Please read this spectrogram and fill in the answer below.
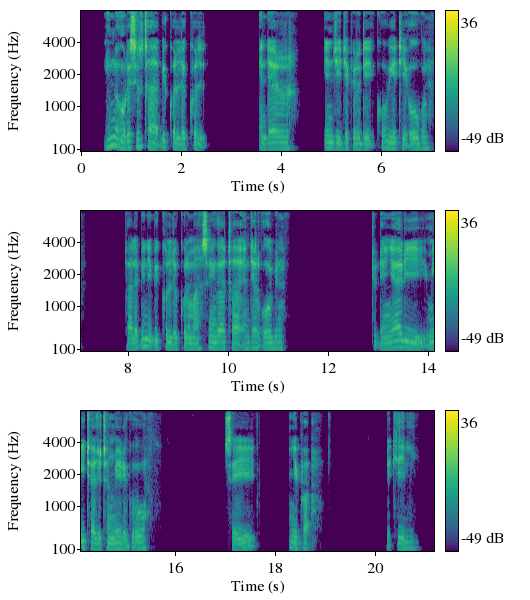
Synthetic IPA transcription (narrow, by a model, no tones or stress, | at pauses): nunːɔunɾesiɾtʰaɓikʰːɔlːɛkʰːɔl | ʔɛndɛɾ | iɲd͡ʒidepiɾdɛ̰kʰɔwietʰɛ̰ʔoːbun | talaɓiniɓikʰːɔlːɛkʰːɔlmasajŋɡatʰaɛ̰ndɛɾʔoːbin | tɔɗɛnɲaɾimitʰaːd͡ʒɛtʰamːɛɾɛ̰ɡɔʔɔ | saj | ɲipa̰ | ɗɛ̰kʰeni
